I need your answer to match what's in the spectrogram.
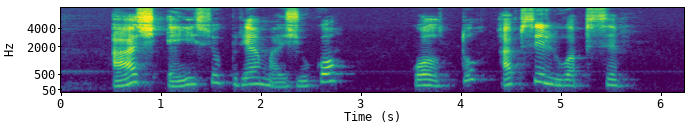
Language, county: Lithuanian, Šiauliai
